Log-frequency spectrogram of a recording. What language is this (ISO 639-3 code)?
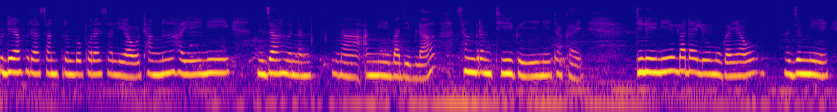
brx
